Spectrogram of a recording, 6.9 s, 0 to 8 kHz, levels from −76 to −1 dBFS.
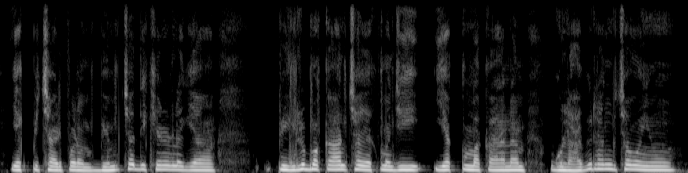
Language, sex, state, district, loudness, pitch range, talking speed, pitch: Hindi, male, Uttarakhand, Tehri Garhwal, -19 LUFS, 160-190 Hz, 175 wpm, 170 Hz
